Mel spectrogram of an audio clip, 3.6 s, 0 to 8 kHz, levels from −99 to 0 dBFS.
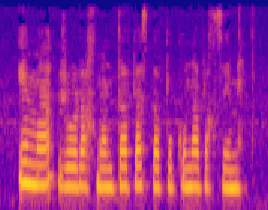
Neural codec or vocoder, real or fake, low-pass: none; real; 7.2 kHz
